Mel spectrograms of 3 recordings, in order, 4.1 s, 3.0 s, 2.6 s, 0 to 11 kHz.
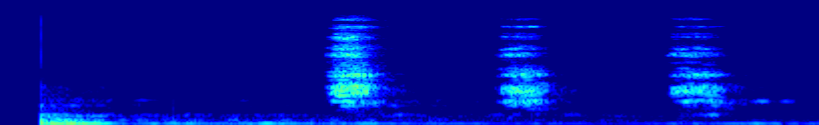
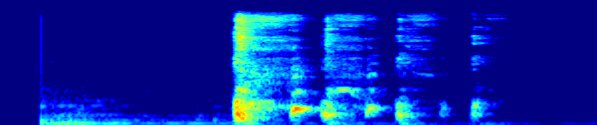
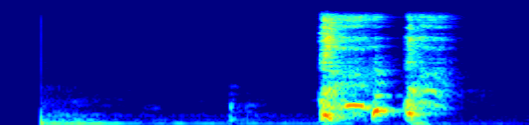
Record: exhalation_length: 4.1 s
exhalation_amplitude: 2843
exhalation_signal_mean_std_ratio: 0.53
three_cough_length: 3.0 s
three_cough_amplitude: 32768
three_cough_signal_mean_std_ratio: 0.31
cough_length: 2.6 s
cough_amplitude: 32766
cough_signal_mean_std_ratio: 0.35
survey_phase: beta (2021-08-13 to 2022-03-07)
age: 18-44
gender: Female
wearing_mask: 'No'
symptom_none: true
symptom_onset: 9 days
smoker_status: Never smoked
respiratory_condition_asthma: false
respiratory_condition_other: false
recruitment_source: REACT
submission_delay: 12 days
covid_test_result: Negative
covid_test_method: RT-qPCR
influenza_a_test_result: Negative
influenza_b_test_result: Negative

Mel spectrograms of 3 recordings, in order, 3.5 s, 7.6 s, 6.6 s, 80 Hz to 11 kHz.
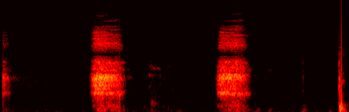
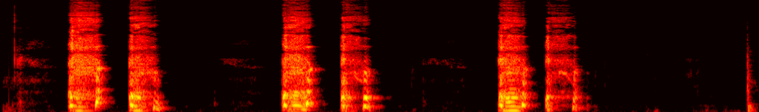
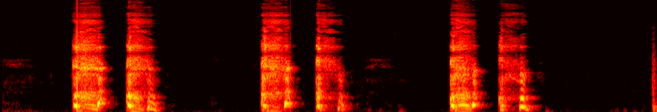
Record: exhalation_length: 3.5 s
exhalation_amplitude: 3536
exhalation_signal_mean_std_ratio: 0.34
cough_length: 7.6 s
cough_amplitude: 16574
cough_signal_mean_std_ratio: 0.34
three_cough_length: 6.6 s
three_cough_amplitude: 20997
three_cough_signal_mean_std_ratio: 0.35
survey_phase: beta (2021-08-13 to 2022-03-07)
age: 45-64
gender: Female
wearing_mask: 'No'
symptom_none: true
smoker_status: Never smoked
respiratory_condition_asthma: false
respiratory_condition_other: false
recruitment_source: REACT
submission_delay: 2 days
covid_test_result: Negative
covid_test_method: RT-qPCR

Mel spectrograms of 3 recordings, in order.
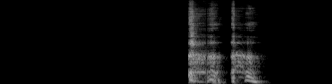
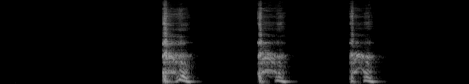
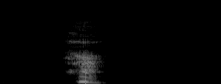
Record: cough_length: 3.3 s
cough_amplitude: 15719
cough_signal_mean_std_ratio: 0.31
three_cough_length: 4.7 s
three_cough_amplitude: 13194
three_cough_signal_mean_std_ratio: 0.33
exhalation_length: 2.2 s
exhalation_amplitude: 2665
exhalation_signal_mean_std_ratio: 0.27
survey_phase: alpha (2021-03-01 to 2021-08-12)
age: 45-64
gender: Male
wearing_mask: 'No'
symptom_none: true
smoker_status: Never smoked
respiratory_condition_asthma: false
respiratory_condition_other: false
recruitment_source: REACT
submission_delay: 3 days
covid_test_result: Negative
covid_test_method: RT-qPCR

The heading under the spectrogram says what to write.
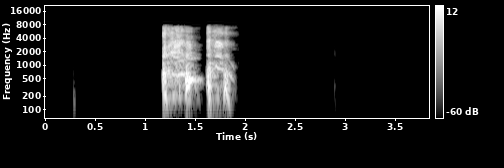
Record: cough_length: 3.8 s
cough_amplitude: 29561
cough_signal_mean_std_ratio: 0.29
survey_phase: beta (2021-08-13 to 2022-03-07)
age: 65+
gender: Male
wearing_mask: 'No'
symptom_cough_any: true
symptom_runny_or_blocked_nose: true
symptom_sore_throat: true
symptom_other: true
smoker_status: Never smoked
respiratory_condition_asthma: false
respiratory_condition_other: false
recruitment_source: Test and Trace
submission_delay: 3 days
covid_test_result: Positive
covid_test_method: RT-qPCR
covid_ct_value: 27.1
covid_ct_gene: ORF1ab gene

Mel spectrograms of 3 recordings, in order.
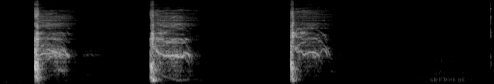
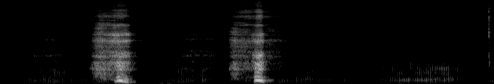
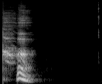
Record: three_cough_length: 4.9 s
three_cough_amplitude: 32768
three_cough_signal_mean_std_ratio: 0.29
exhalation_length: 4.9 s
exhalation_amplitude: 14233
exhalation_signal_mean_std_ratio: 0.23
cough_length: 1.0 s
cough_amplitude: 30253
cough_signal_mean_std_ratio: 0.39
survey_phase: beta (2021-08-13 to 2022-03-07)
age: 65+
gender: Female
wearing_mask: 'No'
symptom_none: true
smoker_status: Ex-smoker
respiratory_condition_asthma: false
respiratory_condition_other: false
recruitment_source: REACT
submission_delay: 2 days
covid_test_result: Negative
covid_test_method: RT-qPCR
influenza_a_test_result: Negative
influenza_b_test_result: Negative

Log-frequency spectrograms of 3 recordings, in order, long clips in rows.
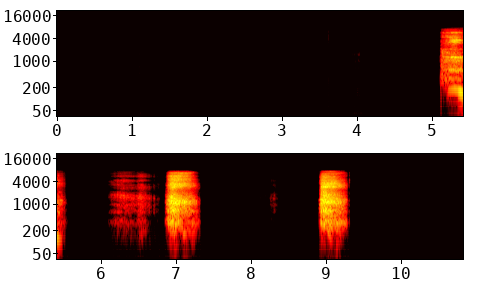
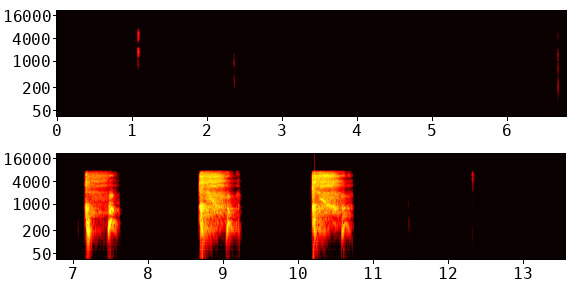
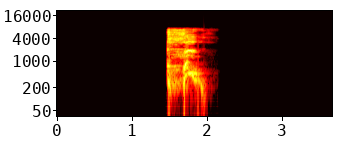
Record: exhalation_length: 10.8 s
exhalation_amplitude: 24521
exhalation_signal_mean_std_ratio: 0.22
three_cough_length: 13.6 s
three_cough_amplitude: 32768
three_cough_signal_mean_std_ratio: 0.21
cough_length: 3.7 s
cough_amplitude: 29296
cough_signal_mean_std_ratio: 0.27
survey_phase: beta (2021-08-13 to 2022-03-07)
age: 65+
gender: Female
wearing_mask: 'No'
symptom_none: true
smoker_status: Ex-smoker
respiratory_condition_asthma: false
respiratory_condition_other: false
recruitment_source: REACT
submission_delay: 2 days
covid_test_result: Negative
covid_test_method: RT-qPCR
influenza_a_test_result: Negative
influenza_b_test_result: Negative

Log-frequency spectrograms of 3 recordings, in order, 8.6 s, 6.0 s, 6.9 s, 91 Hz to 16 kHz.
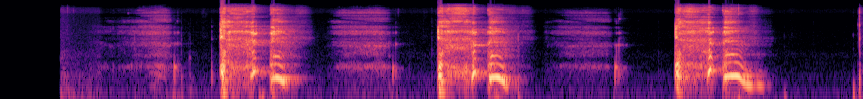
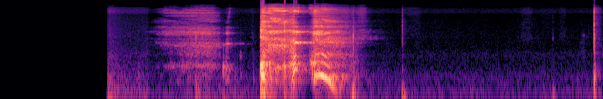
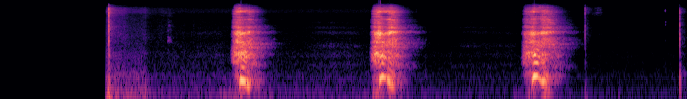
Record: three_cough_length: 8.6 s
three_cough_amplitude: 26028
three_cough_signal_mean_std_ratio: 0.41
cough_length: 6.0 s
cough_amplitude: 26028
cough_signal_mean_std_ratio: 0.31
exhalation_length: 6.9 s
exhalation_amplitude: 26027
exhalation_signal_mean_std_ratio: 0.27
survey_phase: beta (2021-08-13 to 2022-03-07)
age: 45-64
gender: Female
wearing_mask: 'No'
symptom_cough_any: true
symptom_new_continuous_cough: true
symptom_runny_or_blocked_nose: true
symptom_fatigue: true
symptom_fever_high_temperature: true
symptom_headache: true
symptom_onset: 3 days
smoker_status: Never smoked
respiratory_condition_asthma: false
respiratory_condition_other: false
recruitment_source: Test and Trace
submission_delay: 2 days
covid_test_result: Positive
covid_test_method: RT-qPCR
covid_ct_value: 21.5
covid_ct_gene: N gene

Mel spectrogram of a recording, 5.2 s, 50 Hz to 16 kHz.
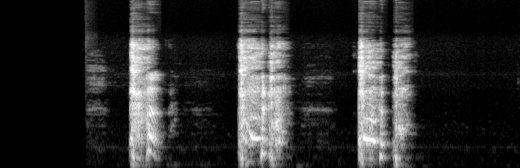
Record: three_cough_length: 5.2 s
three_cough_amplitude: 29724
three_cough_signal_mean_std_ratio: 0.35
survey_phase: beta (2021-08-13 to 2022-03-07)
age: 65+
gender: Female
wearing_mask: 'No'
symptom_none: true
smoker_status: Never smoked
respiratory_condition_asthma: false
respiratory_condition_other: false
recruitment_source: REACT
submission_delay: 3 days
covid_test_result: Negative
covid_test_method: RT-qPCR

